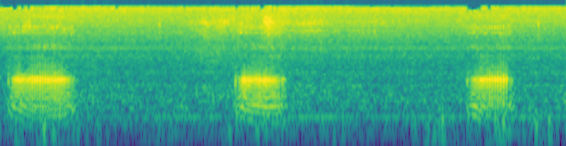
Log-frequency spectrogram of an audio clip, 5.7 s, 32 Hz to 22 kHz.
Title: Doggie Azarchi Snoring Oct 31, 2012 2 of 3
